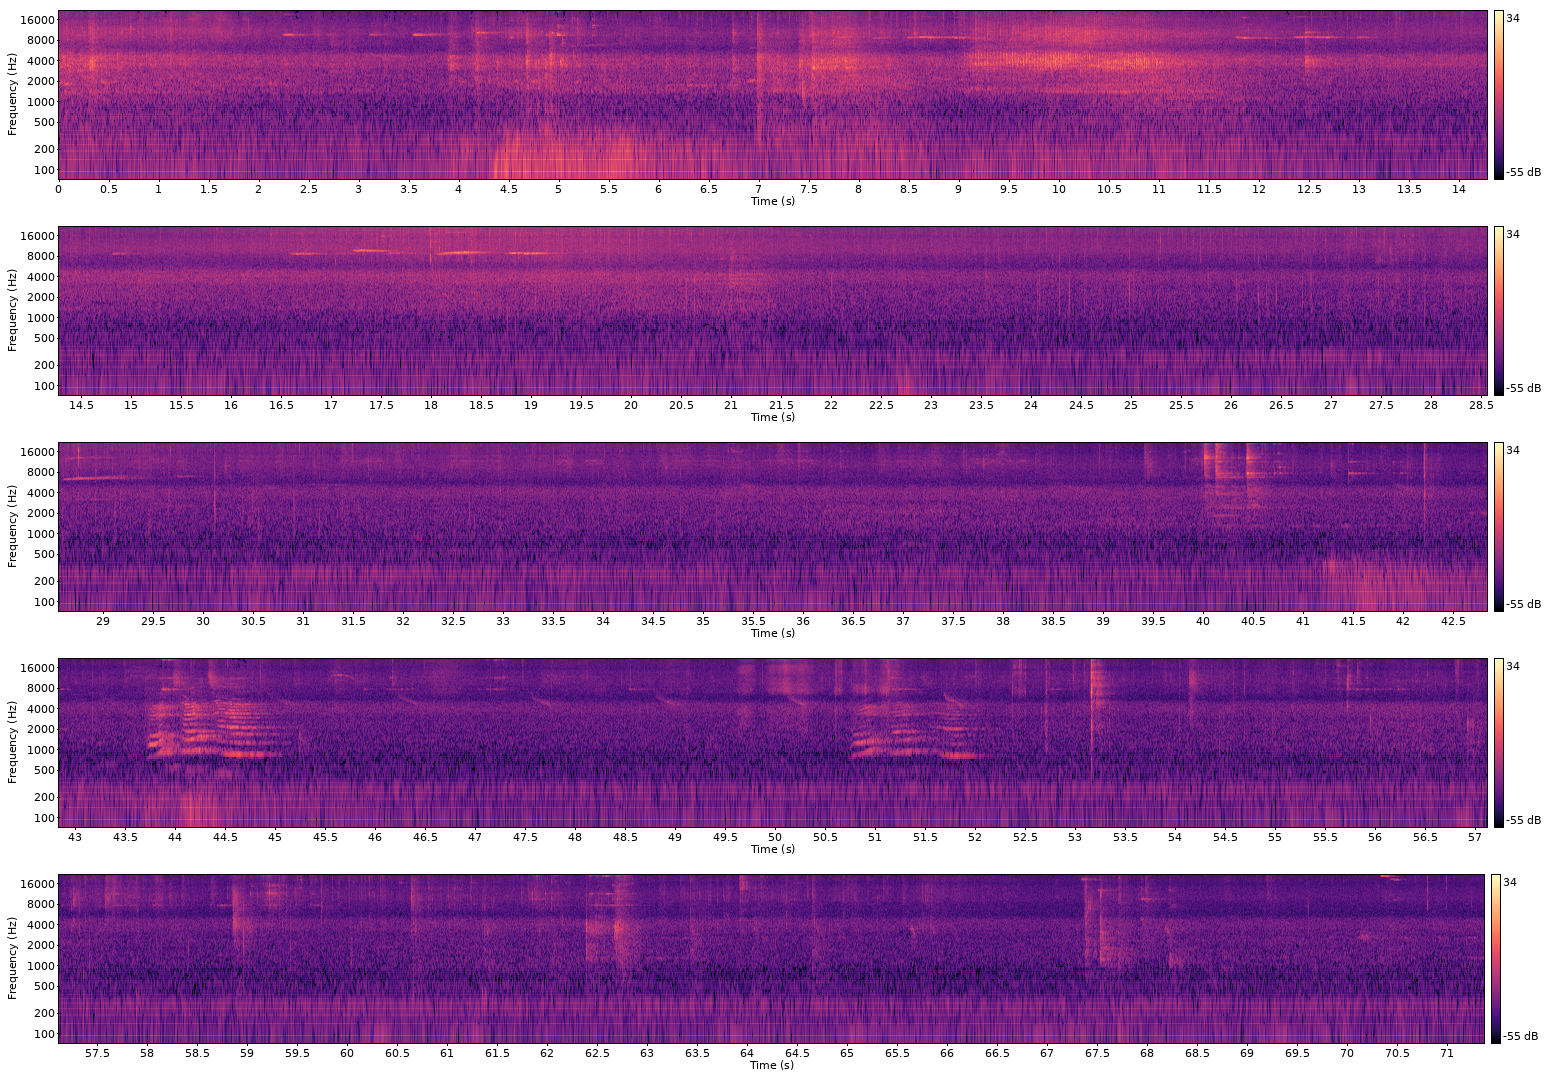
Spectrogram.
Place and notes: Ln., Sec., Academia Rd., Nangang Dist., Taipei City - Outside the museum
Outside the museum, Thunder, The plane flew through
